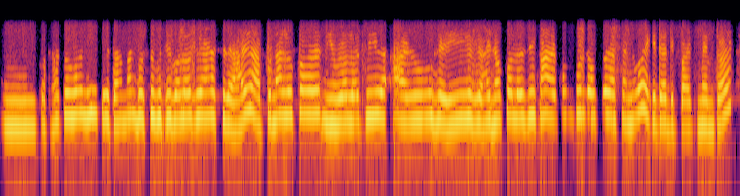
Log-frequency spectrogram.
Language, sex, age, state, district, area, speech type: Assamese, female, 18-30, Assam, Nagaon, rural, conversation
